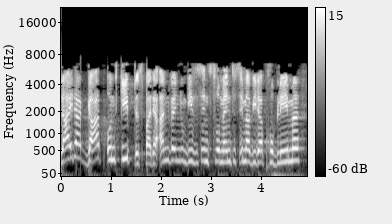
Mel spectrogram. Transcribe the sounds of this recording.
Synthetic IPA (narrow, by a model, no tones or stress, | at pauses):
laɪdɐɡaːpʊntɡ̥iːp̚tɛsb̥aɪdeːɐʔanvɛndʊŋdiːzəsɪnstʁ̥umɛntəsʔɪmɐviːdɐpʁ̥obleːmə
